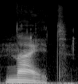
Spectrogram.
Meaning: envy, jealousy
- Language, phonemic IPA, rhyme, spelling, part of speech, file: German, /naɪ̯t/, -aɪ̯t, Neid, noun, De-Neid.ogg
